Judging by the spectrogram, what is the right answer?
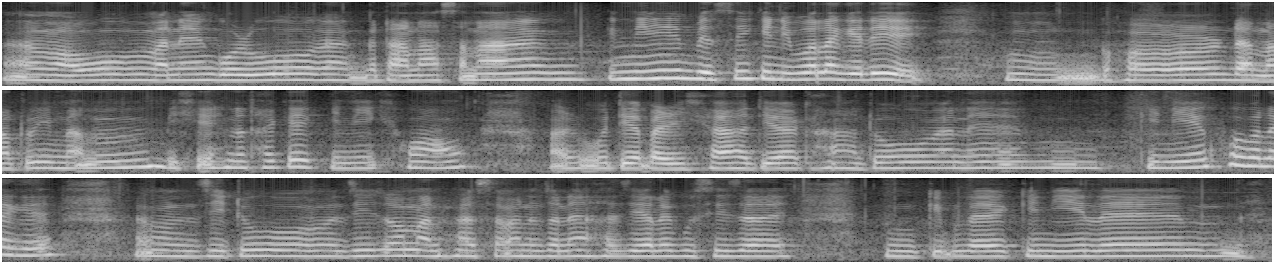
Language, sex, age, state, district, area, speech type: Assamese, female, 30-45, Assam, Majuli, urban, spontaneous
